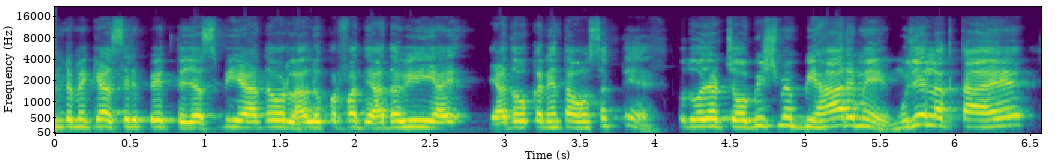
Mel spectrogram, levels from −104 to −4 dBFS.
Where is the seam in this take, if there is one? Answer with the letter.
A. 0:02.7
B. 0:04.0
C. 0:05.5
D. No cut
B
